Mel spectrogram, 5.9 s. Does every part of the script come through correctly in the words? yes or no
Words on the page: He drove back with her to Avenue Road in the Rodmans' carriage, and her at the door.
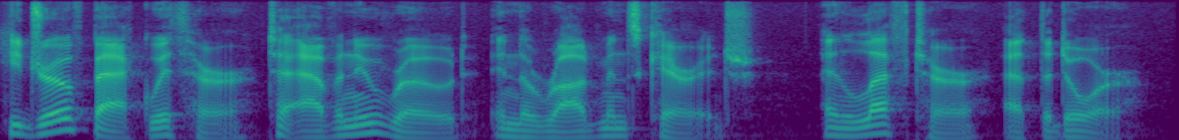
no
